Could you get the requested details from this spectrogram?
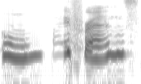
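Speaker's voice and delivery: mock dejected tone. Retelling how he said goodbye when called back at camp, mimicking a sad goodbye. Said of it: "he goes back really sadly".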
